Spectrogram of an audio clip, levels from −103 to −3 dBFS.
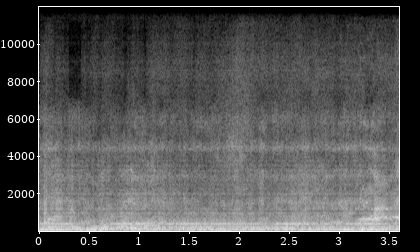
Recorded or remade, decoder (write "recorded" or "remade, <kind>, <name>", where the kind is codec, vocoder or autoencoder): remade, codec, HILCodec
